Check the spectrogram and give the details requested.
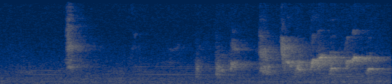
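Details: Backyard songbirds in Ballajura, Western Australia, give a few scattered high chirps, then a denser run of sweet, warbled notes in the final second.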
